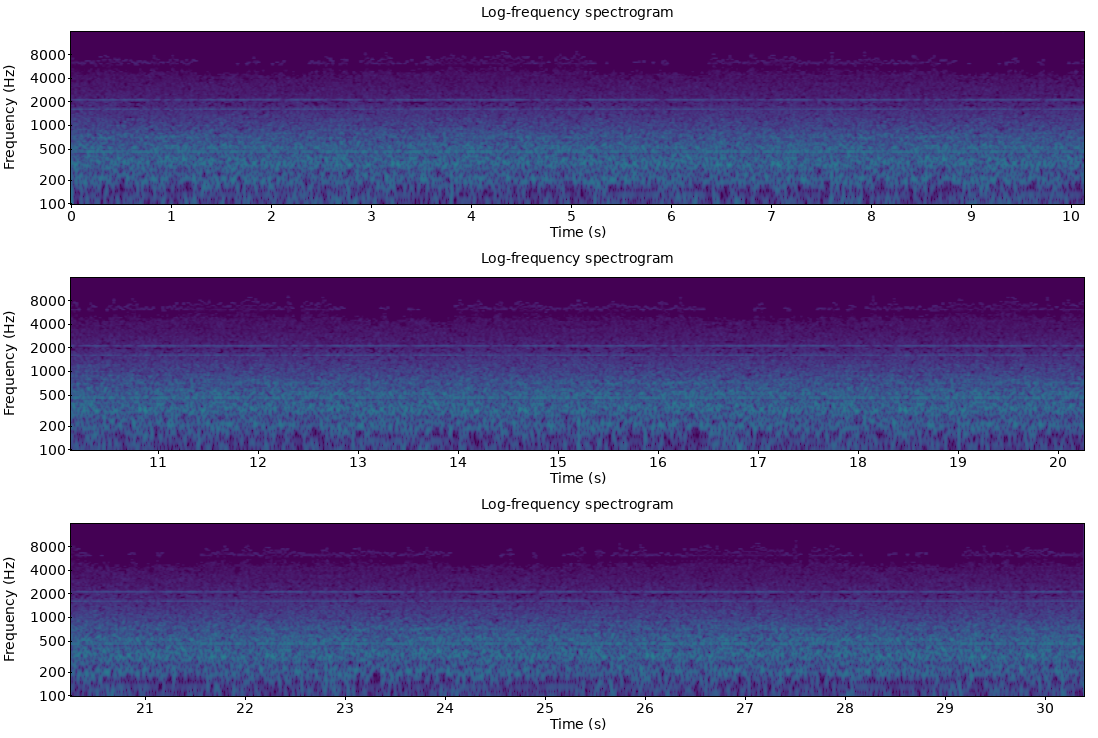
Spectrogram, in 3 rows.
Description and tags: ELEMENTS EARTH 01 Spaceship-Overview
Sound created for the Earth+Wind+Fire+Water contest
Two synthesized and layered sound
(i used Rob Papen Blue for both sounds)
one for the low deepness (sinewave)
one for the mid range frequencies
the attempt was that one to simulate
the sight of the earth from a spaces ship
This could be usefull for low background scoring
